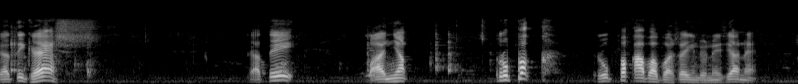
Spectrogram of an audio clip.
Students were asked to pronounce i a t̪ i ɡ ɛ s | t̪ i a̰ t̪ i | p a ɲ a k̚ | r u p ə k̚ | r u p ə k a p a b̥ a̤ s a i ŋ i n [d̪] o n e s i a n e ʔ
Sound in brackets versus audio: correct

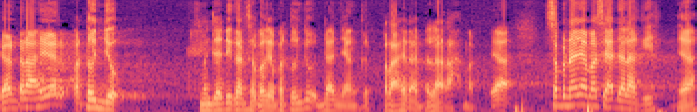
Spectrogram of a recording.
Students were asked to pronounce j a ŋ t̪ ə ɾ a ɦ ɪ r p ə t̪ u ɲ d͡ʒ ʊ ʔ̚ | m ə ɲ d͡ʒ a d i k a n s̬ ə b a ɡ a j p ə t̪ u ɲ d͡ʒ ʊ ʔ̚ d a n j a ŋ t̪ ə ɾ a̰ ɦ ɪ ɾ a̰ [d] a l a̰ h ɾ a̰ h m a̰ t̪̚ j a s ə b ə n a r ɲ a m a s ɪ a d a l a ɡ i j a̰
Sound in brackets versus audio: correct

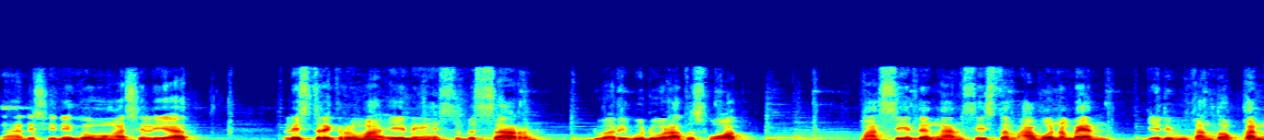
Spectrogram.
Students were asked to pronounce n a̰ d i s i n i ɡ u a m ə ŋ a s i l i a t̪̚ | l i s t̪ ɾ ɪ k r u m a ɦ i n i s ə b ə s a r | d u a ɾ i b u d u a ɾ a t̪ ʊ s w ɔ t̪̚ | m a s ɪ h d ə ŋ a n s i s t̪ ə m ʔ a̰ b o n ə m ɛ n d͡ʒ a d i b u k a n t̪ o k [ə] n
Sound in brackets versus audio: correct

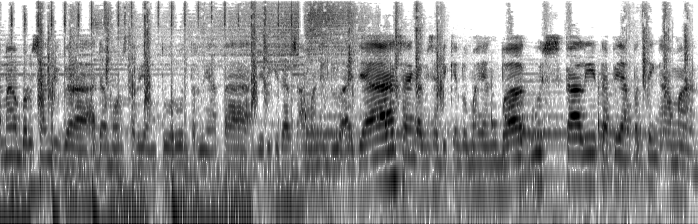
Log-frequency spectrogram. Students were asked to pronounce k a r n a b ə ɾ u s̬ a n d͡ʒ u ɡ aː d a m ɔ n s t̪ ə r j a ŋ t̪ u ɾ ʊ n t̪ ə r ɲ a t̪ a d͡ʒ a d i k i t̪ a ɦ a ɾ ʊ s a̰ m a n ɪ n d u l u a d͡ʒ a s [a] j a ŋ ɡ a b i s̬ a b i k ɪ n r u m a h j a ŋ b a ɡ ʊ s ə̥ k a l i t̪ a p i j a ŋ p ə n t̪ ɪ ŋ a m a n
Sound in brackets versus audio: correct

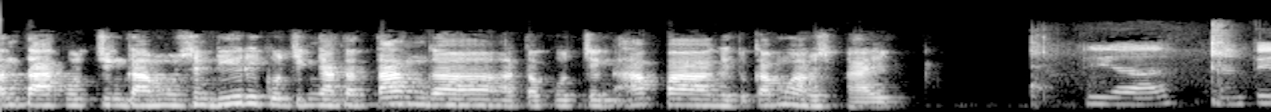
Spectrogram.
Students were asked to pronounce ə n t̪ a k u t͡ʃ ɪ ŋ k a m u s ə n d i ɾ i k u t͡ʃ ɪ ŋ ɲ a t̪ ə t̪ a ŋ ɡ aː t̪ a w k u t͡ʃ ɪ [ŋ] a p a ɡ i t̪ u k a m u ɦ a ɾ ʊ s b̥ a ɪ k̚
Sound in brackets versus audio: correct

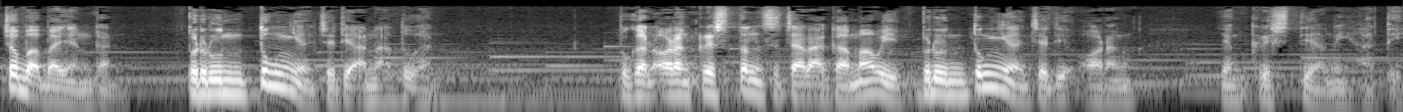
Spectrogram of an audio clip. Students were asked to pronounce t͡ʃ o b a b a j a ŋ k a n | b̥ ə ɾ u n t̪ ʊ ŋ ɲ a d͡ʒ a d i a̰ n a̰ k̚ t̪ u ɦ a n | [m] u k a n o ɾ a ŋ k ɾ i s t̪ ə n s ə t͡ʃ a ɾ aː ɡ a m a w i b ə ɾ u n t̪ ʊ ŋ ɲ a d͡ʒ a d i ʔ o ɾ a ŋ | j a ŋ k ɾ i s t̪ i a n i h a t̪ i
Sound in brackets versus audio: incorrect: b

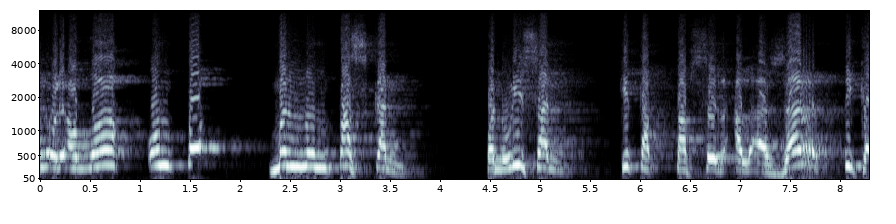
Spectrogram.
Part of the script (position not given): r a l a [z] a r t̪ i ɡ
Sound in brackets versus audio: correct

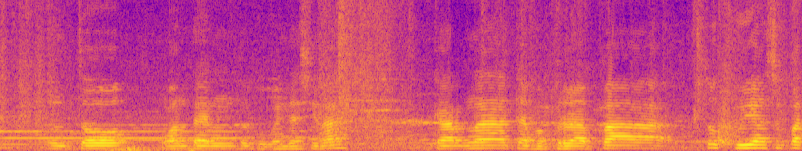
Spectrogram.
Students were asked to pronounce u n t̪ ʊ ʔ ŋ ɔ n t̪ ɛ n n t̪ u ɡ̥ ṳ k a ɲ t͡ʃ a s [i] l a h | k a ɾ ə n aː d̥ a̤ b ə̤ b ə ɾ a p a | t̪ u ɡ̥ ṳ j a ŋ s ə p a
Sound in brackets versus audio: correct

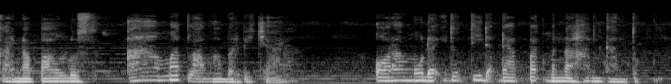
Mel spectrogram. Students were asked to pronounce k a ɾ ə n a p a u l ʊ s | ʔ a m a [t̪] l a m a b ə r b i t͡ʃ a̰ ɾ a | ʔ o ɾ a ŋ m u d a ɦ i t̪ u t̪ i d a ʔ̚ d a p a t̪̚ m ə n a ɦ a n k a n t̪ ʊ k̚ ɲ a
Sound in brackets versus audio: correct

